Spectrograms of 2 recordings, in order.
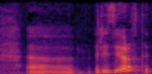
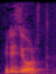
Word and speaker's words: Reserved: Она из Reserved, просто здесь говорят Reserved, и вы потом говорите, почему я так произношу, потому что это польский бренд, и здесь говорят так, ну, Reserved.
